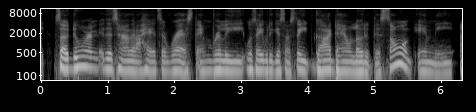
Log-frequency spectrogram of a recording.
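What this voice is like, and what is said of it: DMV regional American accent. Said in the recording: “my DMV accent be messing some stuff up”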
